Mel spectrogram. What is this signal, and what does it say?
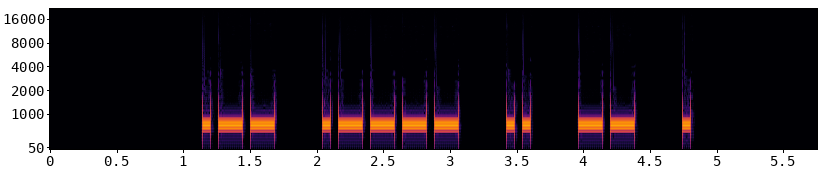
Morse code, heard as a keyed tone, about 20 wpm, spaced as for 15 wpm, 700 Hz. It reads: W1IME
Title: 122 Lesson 20g - Number 3 - Call Signs 20wpm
